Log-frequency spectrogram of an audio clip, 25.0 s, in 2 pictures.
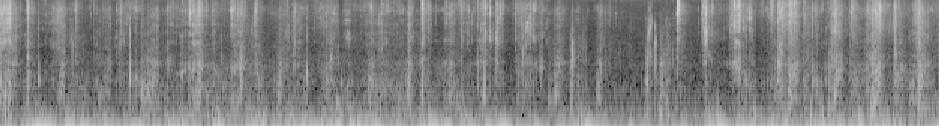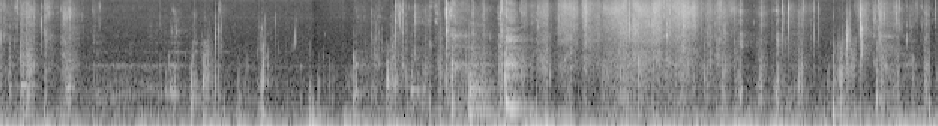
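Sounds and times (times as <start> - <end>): crunching crisp pastry: 0.0 - 13.8, 19.6 - 25.0
person swallowing: 13.6 - 16.9, 18.0 - 19.7.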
